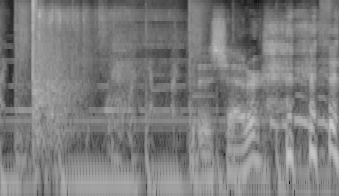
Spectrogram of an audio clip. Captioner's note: glass breaking; laughter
